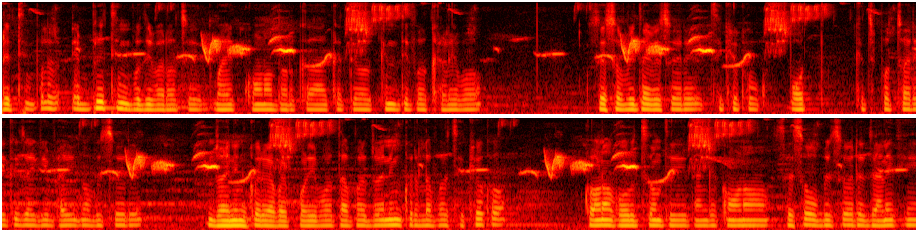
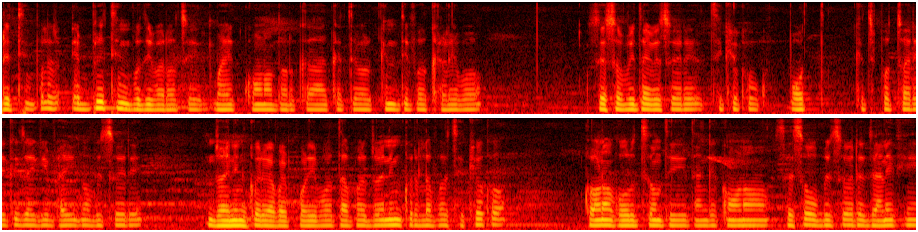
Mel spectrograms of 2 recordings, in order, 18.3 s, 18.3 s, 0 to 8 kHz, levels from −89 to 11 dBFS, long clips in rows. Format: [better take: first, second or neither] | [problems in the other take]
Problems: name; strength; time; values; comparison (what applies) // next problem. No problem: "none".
second | background sound (Bird); 5 dB below the speech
